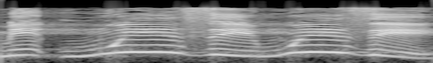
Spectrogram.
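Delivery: very high, shrill, tearful crying scream. Retelling shouting after a kid rode off on the bike: imitating own screaming. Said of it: "and I start screaming".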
